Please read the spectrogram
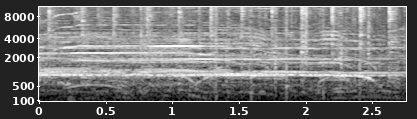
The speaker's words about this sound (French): On a la grève de la radiologie, on a la grève des aides-soignantes et des sages-femmes de la maternité. Je pense qu'on va les applaudir.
